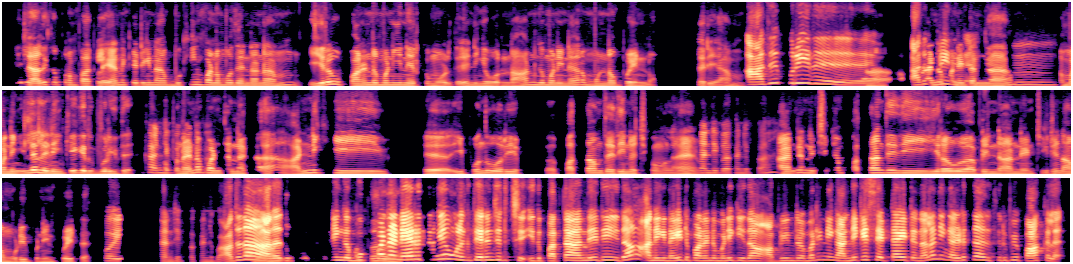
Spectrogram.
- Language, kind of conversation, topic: Tamil, podcast, விமானத்தை தவறவிட்டபோது நீங்கள் அதை எப்படிச் சமாளித்தீர்கள்?
- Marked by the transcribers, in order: drawn out: "புரியுது"; drawn out: "ம்"; "அன்னிக்கு" said as "அன்னைக்கி"; surprised: "அங்கு போய் பார்த்தா"; unintelligible speech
